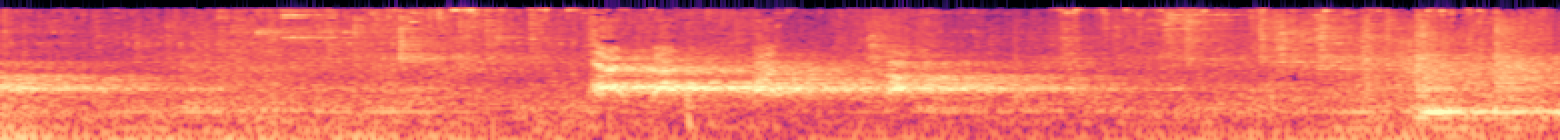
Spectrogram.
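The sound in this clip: A dog barks and yips a few times as someone leads it out of an elevator a couple of floors below in an apartment building. The sounds are fairly faint and short, with no voices.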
